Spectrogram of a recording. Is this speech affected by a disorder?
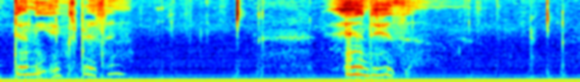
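Yes: cerebral palsy.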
